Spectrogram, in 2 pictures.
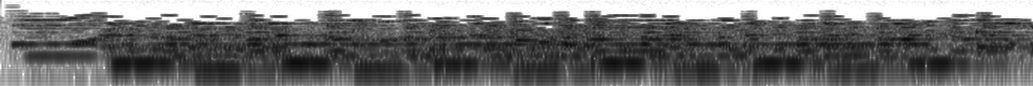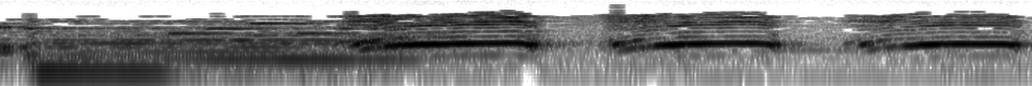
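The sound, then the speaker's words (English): After a stretch of music, cows (not bulls) moo loudly, three long drawn-out calls in quick succession with short pauses between them. “Well, darling, they're just cows. They're not bulls.”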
